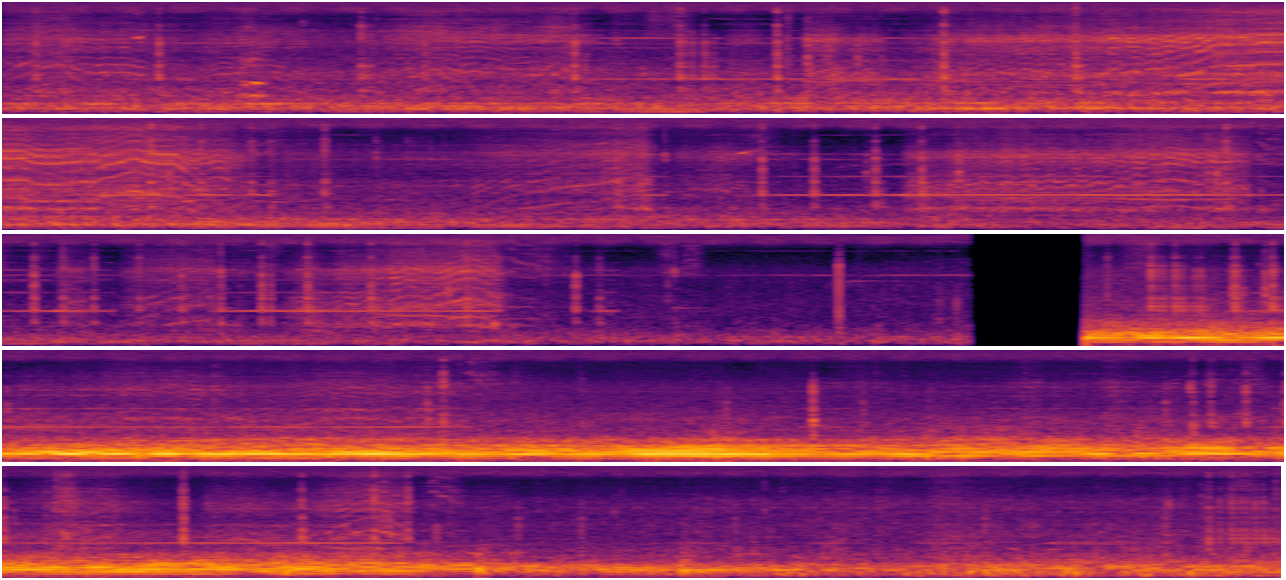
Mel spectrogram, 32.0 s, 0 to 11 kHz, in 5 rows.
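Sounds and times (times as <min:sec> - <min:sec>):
small electric motor whining: 0:00.0 - 0:16.3, 0:18.2 - 0:32.0
scattered clicks: 0:25.0 - 0:28.7.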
